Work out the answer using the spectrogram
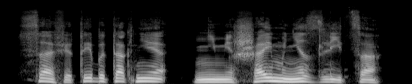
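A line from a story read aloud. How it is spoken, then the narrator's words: Slow, syllable by syllable, through gritted teeth. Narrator (Russian): Сквозь зубы, медленно, по слогам, чтобы не взорваться, ответила девушка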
